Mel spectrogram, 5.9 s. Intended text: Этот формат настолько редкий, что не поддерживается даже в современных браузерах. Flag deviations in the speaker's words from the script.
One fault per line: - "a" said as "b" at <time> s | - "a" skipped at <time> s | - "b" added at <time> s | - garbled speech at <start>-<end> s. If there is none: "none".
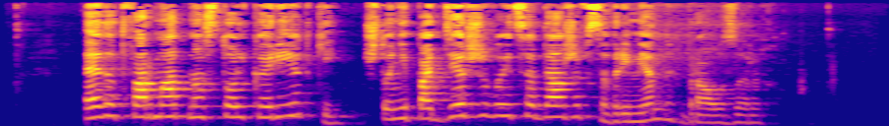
none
